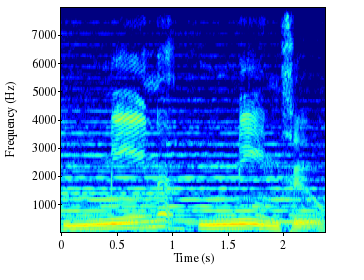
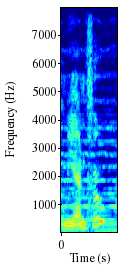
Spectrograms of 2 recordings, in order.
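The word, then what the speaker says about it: Mienfoo: I listened to people discuss official pronunciations from a scholastic guide and it says it said like meanfu meanfu not mefu meanfu.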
